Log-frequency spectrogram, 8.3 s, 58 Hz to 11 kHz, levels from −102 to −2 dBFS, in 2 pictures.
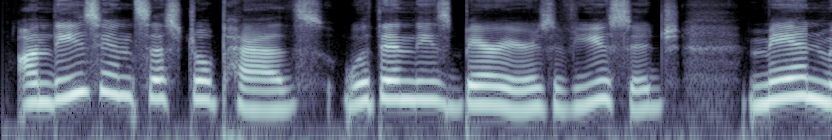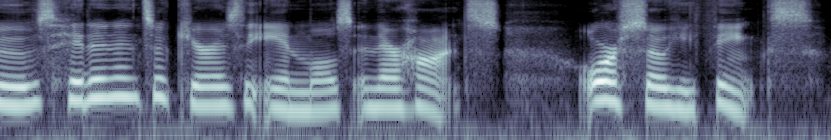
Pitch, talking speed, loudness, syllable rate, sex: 230 Hz, 165 wpm, -21 LUFS, 5.2 syllables/s, female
